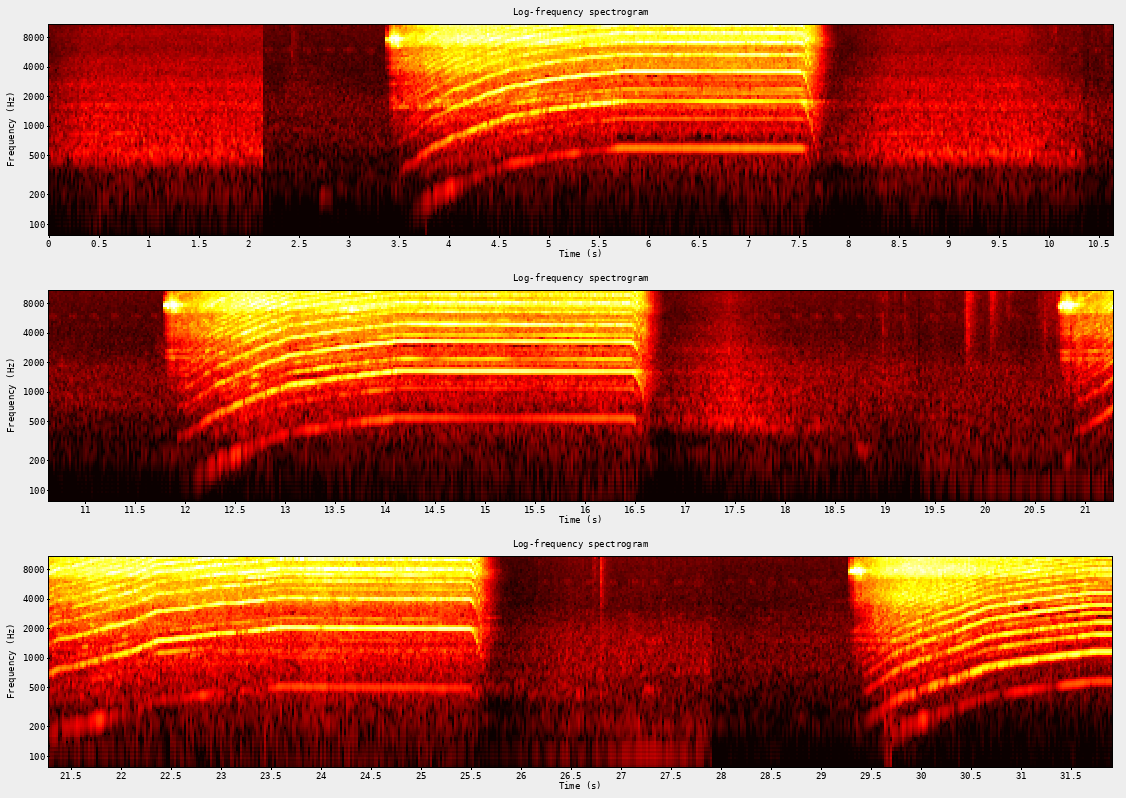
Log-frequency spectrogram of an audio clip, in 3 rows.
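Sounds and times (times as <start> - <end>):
brushless motor whining: 11.8 - 17.8, 20.8 - 25.7, 29.4 - 31.9.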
